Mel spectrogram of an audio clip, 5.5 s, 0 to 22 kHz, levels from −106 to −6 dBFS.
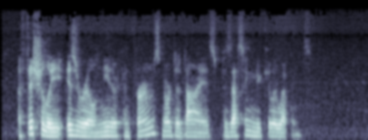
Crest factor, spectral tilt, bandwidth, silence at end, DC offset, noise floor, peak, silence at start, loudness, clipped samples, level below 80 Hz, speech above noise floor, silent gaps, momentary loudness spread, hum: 18 dB; -7 dB/octave; 14 kHz; 1 s; under 0.1%; -63 dBFS; -4 dBFS; 0.25 s; -20 LUFS; under 0.1%; -58 dBFS; 43 dB; none; 10 LU; none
